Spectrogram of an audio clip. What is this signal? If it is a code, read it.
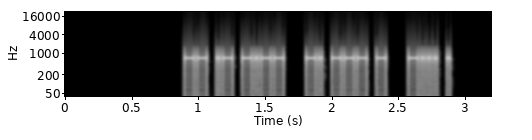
Morse code, heard as a keyed tone, about 50 wpm, 700 Hz. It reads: MAY NOT BE
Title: Sets of 3 Words 50wpm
